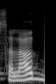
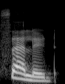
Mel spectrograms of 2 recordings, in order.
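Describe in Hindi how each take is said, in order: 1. इसे हिंदी तरीके से बोला गया है, दूसरे स्वर को लंबा करके। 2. इसे अंग्रेज़ी तरीके से बोला गया है, दूसरे स्वर को छोटा करके। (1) "जैसे हम हिंदी में सलाद बोलते हैं" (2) "इंग्लिश में इट इज सैलेड"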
